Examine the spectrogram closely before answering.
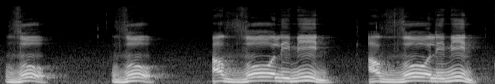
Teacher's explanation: mengucapkan huruf dha dengan bunyi O atau dengan membulatkan bibir ketika huruf dha berharokat fathah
